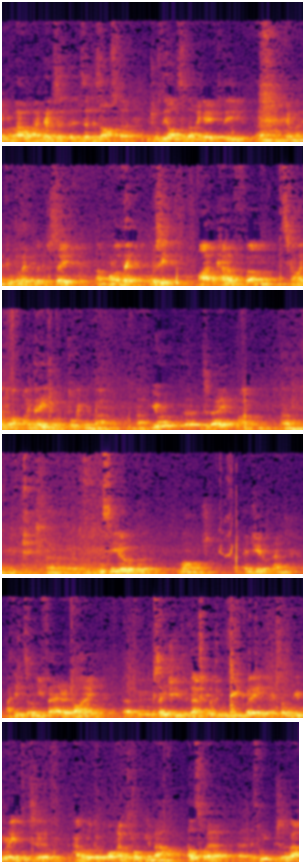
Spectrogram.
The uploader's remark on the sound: This year’s Maurice Fraser annual lecture will take the form of a conversation. Followed by questions from the audience.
